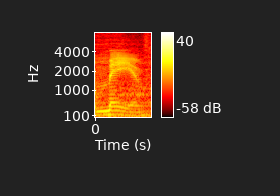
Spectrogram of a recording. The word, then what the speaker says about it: Maeve: Rhymes with cave, so Maeve.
